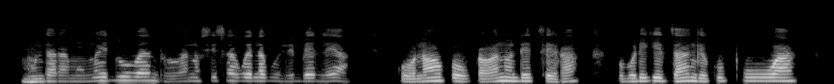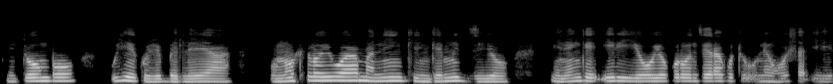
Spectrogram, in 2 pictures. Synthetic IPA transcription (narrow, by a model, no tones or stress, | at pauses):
mundaɾamumwe̞ɗuʋantʰuʋano̞sisakue̞ndakuʐiɓʱe̞ɮe̞ja | kuonaukokaʋano̞ɗe̞t͡se̞ɾakuɓuɗikid͡zaŋɡe̞kupuwa | mito̞mbo̞ | uje̞kuʐiɓʱe̞ɮe̞ja | uno̞ɬo̞iwamaniŋɡiŋɡe̞mid͡zijo̞ | ine̞ŋɡe̞ʔiɾijo̞jo̞kuɾo̞nze̞ɾakutiṵne̞ɦo̞ʃaʔiːri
